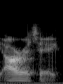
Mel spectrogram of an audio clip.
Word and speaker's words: Arete: John had the stand and had, at that time, they just had one model called the Arete, which is a tough name to pronounce.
